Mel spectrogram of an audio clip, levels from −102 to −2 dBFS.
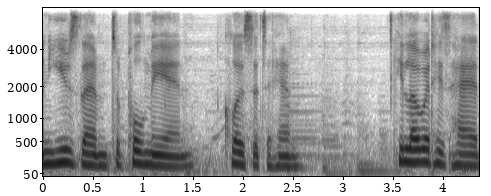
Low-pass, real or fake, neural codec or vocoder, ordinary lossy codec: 7.2 kHz; real; none; Opus, 64 kbps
